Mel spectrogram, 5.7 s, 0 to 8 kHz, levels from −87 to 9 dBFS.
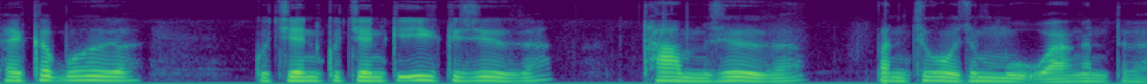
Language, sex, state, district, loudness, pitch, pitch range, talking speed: Wancho, male, Arunachal Pradesh, Longding, -18 LUFS, 140 Hz, 125-145 Hz, 210 wpm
